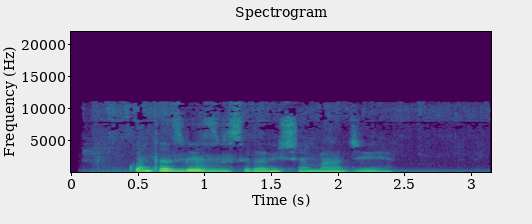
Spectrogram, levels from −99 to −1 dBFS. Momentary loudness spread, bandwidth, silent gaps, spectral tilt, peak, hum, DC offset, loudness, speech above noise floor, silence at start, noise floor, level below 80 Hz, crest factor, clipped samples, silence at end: 13 LU; 11.5 kHz; none; -7.5 dB/octave; -14 dBFS; none; under 0.1%; -31 LUFS; 34 dB; 0.45 s; -64 dBFS; -74 dBFS; 18 dB; under 0.1%; 0.75 s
